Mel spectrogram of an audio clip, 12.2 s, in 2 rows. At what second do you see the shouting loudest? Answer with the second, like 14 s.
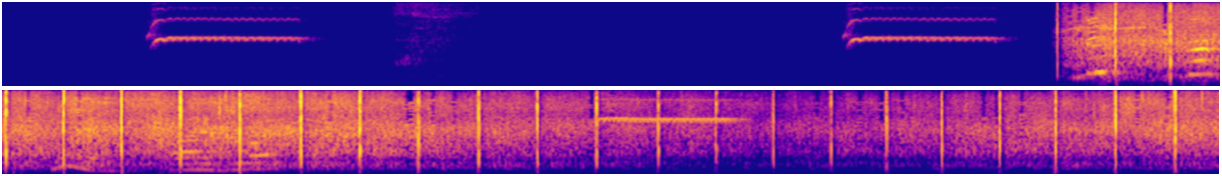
6 s.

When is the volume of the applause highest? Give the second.
7 s.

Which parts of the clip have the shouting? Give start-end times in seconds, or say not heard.
5.3-7.5.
